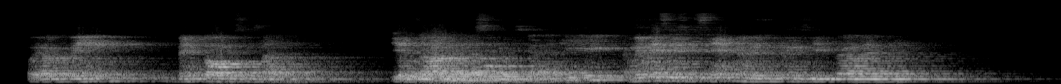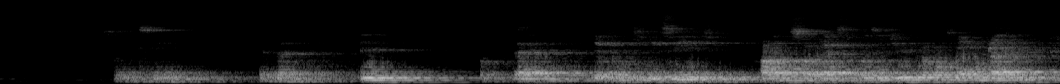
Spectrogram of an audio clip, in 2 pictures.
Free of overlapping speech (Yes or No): No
